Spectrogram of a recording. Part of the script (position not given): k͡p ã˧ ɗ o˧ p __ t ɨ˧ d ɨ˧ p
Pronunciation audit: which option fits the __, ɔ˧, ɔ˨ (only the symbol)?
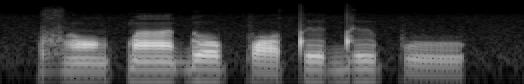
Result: ɔ˨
